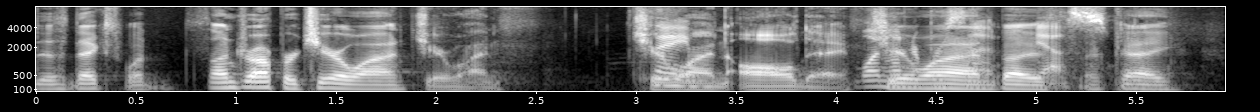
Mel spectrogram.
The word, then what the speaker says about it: Cheerwine: Didn't know how to say it when I got here. I was like, Cheerwine? It's Cheerwine. Cheerwine. Yeah. You got to say it very quick.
